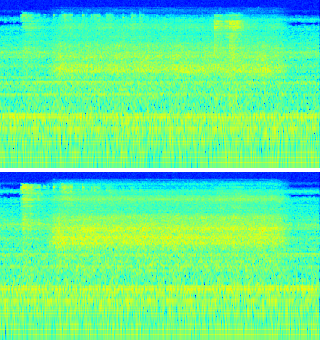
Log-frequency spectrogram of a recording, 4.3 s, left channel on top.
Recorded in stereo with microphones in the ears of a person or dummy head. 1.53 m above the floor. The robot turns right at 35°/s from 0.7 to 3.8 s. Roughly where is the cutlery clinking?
Right.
